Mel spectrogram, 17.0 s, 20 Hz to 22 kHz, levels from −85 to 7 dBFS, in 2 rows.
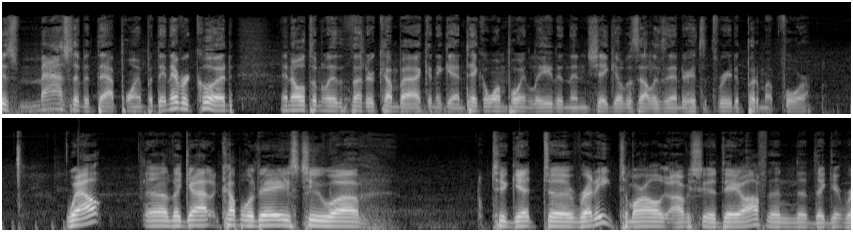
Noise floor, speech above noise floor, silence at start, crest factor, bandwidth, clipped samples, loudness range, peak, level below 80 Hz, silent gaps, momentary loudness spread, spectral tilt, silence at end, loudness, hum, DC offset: -53 dBFS; 34 dB; 0 s; 20 dB; 14.5 kHz; under 0.1%; 11 LU; 0 dBFS; -50 dBFS; none; 15 LU; -5 dB/octave; 0 s; -19 LUFS; none; under 0.1%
